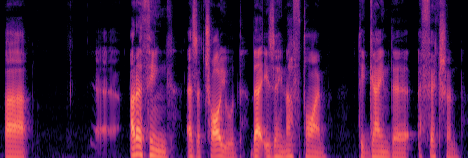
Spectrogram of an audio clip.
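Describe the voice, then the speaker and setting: A low-pitched man around thirty, from Lebanon, speaking as a podcast guest. He is earnest and reflective and keeps circling back with "you know" as he works through his thoughts. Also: fairly even intonation, slow, a bit bright. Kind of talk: candid interview talk.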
